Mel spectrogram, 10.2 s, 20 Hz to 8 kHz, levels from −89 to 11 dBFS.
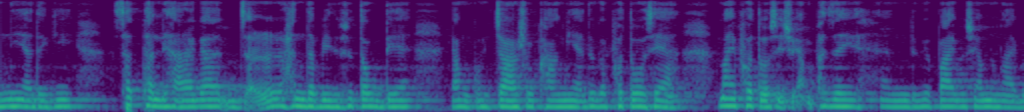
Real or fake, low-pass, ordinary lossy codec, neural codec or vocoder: real; none; none; none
